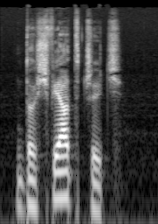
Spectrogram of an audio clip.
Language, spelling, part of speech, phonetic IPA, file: Polish, doświadczyć, verb, [dɔˈɕfʲjaṭt͡ʃɨt͡ɕ], Pl-doświadczyć.ogg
